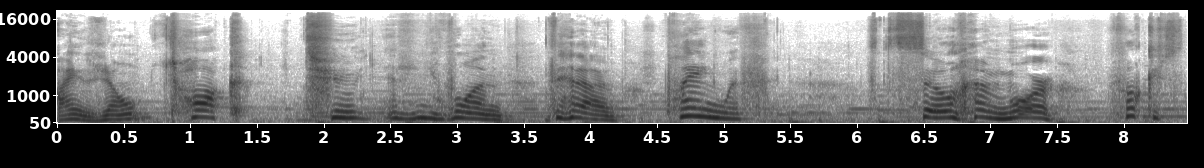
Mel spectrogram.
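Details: 55-year-old man with voice dystonia for about 2.5 years, a segmental dystonia of larynx, pharynx and probably tongue and lips, possibly after a viral illness with inborn tendency; holds a marker between his teeth; receives tongue Botox; voice dystonia (segmental dystonia).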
